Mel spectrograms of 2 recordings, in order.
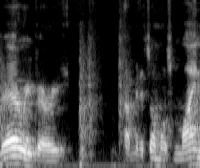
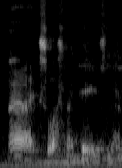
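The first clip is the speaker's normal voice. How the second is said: muttered aside; 7 semitones lower, 21 dB quieter than usual. Real, not acted. Aside while searching notes.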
